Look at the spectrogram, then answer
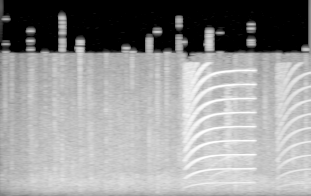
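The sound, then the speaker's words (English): A crowd applauds steadily throughout for a show's host, a dense wash of clapping, with a couple of bright, rising whistle-like tones cutting through near the end. “Clap for me, bitch.”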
